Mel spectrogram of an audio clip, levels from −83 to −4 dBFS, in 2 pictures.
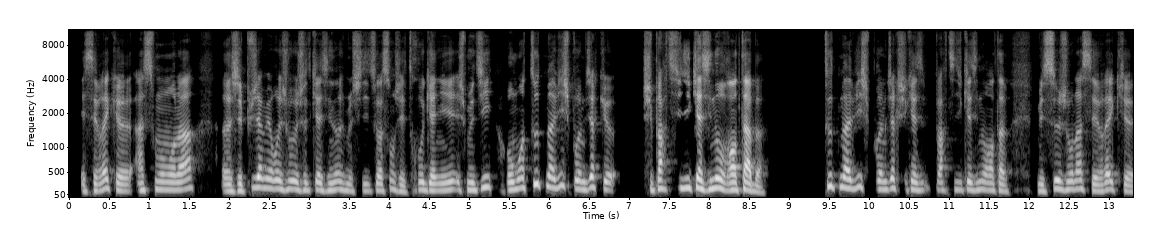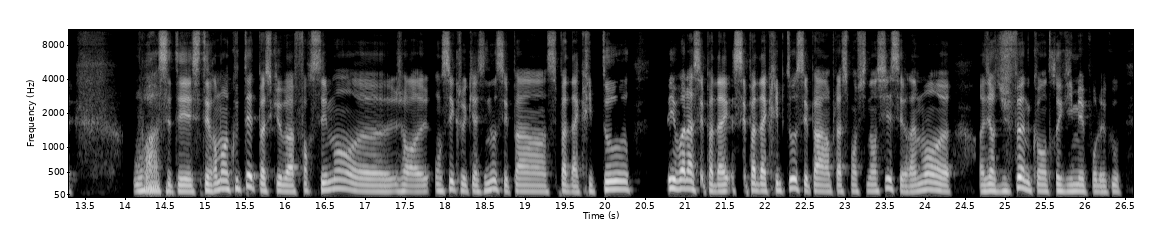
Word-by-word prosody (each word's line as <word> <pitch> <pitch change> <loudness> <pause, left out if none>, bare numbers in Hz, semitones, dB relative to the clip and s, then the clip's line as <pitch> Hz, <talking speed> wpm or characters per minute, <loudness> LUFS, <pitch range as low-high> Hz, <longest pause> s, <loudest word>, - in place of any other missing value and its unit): et 120 - -4
c'est 125 +3 -1
vrai 165 +6 +3
qu'à 140 -2 0
ce 150 +3 -3
moment-là, 155 +4 +2 0.3
heu, 130 - +2
j'ai 135 +2 +2
plus 130 +11 -5
jamais 195 -2 +3
rejouer 165 -2 +1
aux - - +2
jeux 145 0 -2
de 140 - -6
casino, 145 0 0
je - - -1
me 135 -2 -3
suis 130 +2 -4
dit: - - -6
«De - - -7
toute 140 - +1
façon 160 +6 -3
j'ai 125 -6 -3
trop 155 +7 -3
gagné». 145 +2 +1
Je 150 - -5
me - - +3
dis: 195 +7 -1
«Au 150 - +3
moins 180 +5 +2
toute 265 +6 0
ma 205 -2 +4
vie 210 +5 -1
je - - -1
pourrais 170 -1 +1
me 155 - +1
dire 200 +4 +2
que 155 -6 -1 0.3
je - - -2
suis 145 - 0
parti 175 +4 0
du 185 +1 +3
casino 175 0 +6
rentable. 145 -7 +5 0.7
Toute 220 -2 -1
ma 190 -3 +5
vie, 185 +4 -1
je - - -4
pourrais 165 0 -2
me 155 - -1
dire 185 - +2
que - - -10
je - - -2
suis 145 - -7
casi 145 0 -1
parti 150 0 -5
du 150 - -6
casino 150 +1 -1
rentable». 135 -4 -1 0.3
Mais 130 - 0
ce 170 +9 +3
jour 160 0 0
là 170 +1 +1
c'est 135 -4 0
vrai 155 +5 +1
que 125 -7 -3 0.8
wouah, 130 +2 +2
c'était 120 -1 +1
c'était 135 +4 +1
vraiment 145 +6 +1
un - - +2
coup 175 - -4
de 160 - -7
tête 215 -3 +2
parce 135 -3 0
que, 135 - -2
bah, 120 -2 +2
forcément, 145 +5 -2
heu, 120 -1 -1
genre, 120 -1 -1
heu, 120 +1 -4
on 130 - -2
sait 125 +6 0
que 150 -2 -8
le 125 - -1
casino 130 +7 -2
c'est 125 -6 -3
pas 125 0 -1 0.2
un 115 - -4
c'est 115 - -7
pas 130 - +2
de - - -11
la 110 -1 -1
crypto, 155 +7 +1 0.5
oui 180 - +5
voilà, 175 -1 +4
c'est 135 - -2
pas 130 - -1
de 125 - +1
la 125 - +4
c'est 135 - -1
pas 140 - +2
de - - -6
la 130 - +5
crypto, 140 +8 0
c'est 140 -5 -1
pas 125 +2 +1
un 120 - -2
placement 125 +1 -4
financier, 125 +9 -2
c'est, 140 -7 -2
vraiment, 140 +6 +1
heu, 120 -2 0 0.4
on - - -3
va - - 0
dire 130 0 +2
«du 125 +2 -2
fun 160 +6 +3
quoi» 130 -1 -3
entre 125 +1 -2
guillemets 125 0 0
pour 115 +1 -6
le 115 0 -3
coup. 115 0 -6
140 Hz, 280 wpm, -24 LUFS, 125-165 Hz, 0.8 s, casino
